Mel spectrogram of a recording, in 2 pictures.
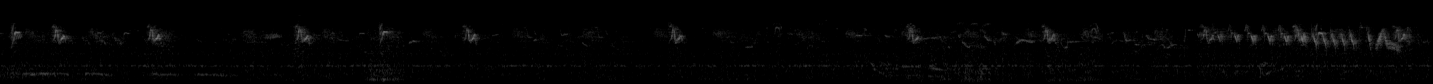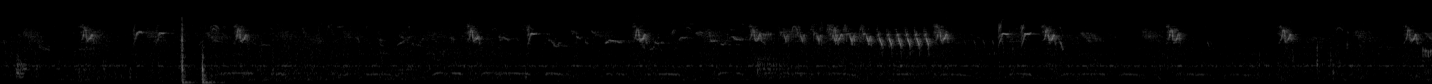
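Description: Small songbirds calling: short high chirps every second or so, with two longer rapid trills, one about halfway and one near the end. A faint steady hum runs underneath, and there is a single low thud a little past the middle.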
